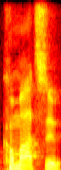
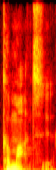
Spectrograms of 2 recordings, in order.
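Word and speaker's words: Komatsu: happening right now I I oo Io Io kamasu kamatsu that's right kamatsu now is it IO or AO AO kamu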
